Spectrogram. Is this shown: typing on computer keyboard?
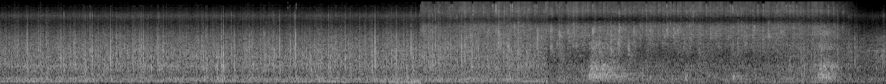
no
